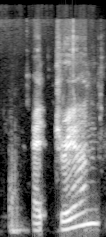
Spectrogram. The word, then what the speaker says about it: Adrian: Hi, Suan, Donnie, and Adrian. Is that how I pronounce your name? You're on mute, so I can't hear you. Yeah, my name's Adrian. Hi, welcome. Yeah, that's how you say it.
